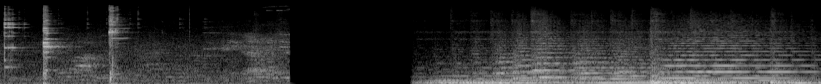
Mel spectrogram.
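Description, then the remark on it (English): Two bright, ringing clinks of glasses touching in a toast, followed by a brief silence and then steady music starting up. “these days, whether you think the glass is half full or half empty, there's still room to fill your drink. Cheers.”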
